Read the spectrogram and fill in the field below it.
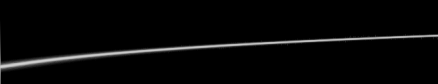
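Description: A steady pure tone sweeping smoothly upward in pitch; a rising tone used to check how high a listener can hear.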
